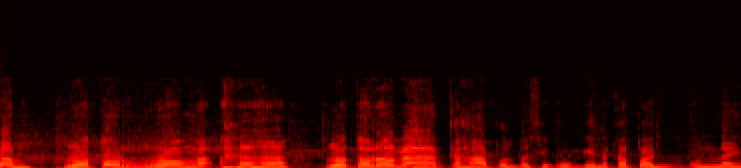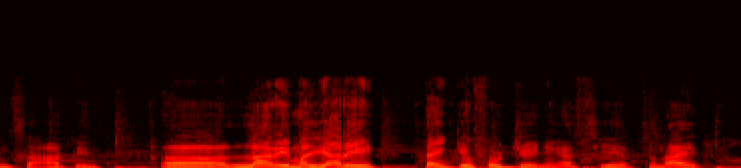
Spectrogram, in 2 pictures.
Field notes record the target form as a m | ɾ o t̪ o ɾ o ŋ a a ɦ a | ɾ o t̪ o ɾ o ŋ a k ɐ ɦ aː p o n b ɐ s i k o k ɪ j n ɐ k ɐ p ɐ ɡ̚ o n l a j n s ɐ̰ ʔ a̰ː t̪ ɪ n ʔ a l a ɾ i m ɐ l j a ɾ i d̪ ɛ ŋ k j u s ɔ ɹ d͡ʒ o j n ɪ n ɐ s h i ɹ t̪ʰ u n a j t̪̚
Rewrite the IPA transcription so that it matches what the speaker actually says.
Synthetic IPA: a m | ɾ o t̪ o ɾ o ŋ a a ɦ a | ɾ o t̪ o ɾ o ŋ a k ɐ ɦ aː p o n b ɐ s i k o k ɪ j n ɐ k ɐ p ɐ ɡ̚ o n l a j n s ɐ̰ ʔ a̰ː t̪ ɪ n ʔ a l a ɾ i m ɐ l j a ɾ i t̪ ɛ ŋ k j u f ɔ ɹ d͡ʒ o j n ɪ ŋ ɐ s h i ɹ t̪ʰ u n a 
